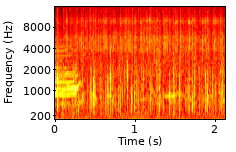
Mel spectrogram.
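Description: Wooden hand clappers rattle in a quick rhythm outdoors.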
